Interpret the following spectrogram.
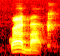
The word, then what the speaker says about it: Grodbach: Grodbach? Grodbach. Grodbach. Okay. It's a Bach, like Beethoven and Bach.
